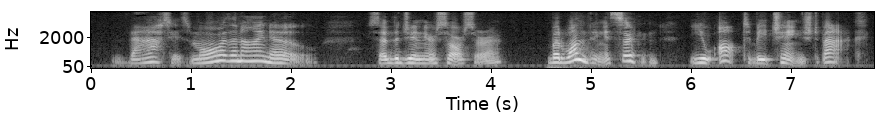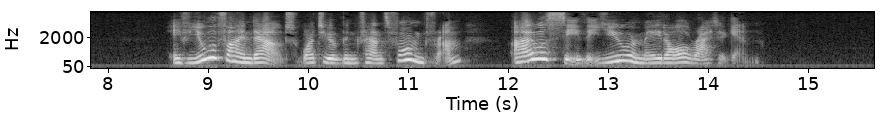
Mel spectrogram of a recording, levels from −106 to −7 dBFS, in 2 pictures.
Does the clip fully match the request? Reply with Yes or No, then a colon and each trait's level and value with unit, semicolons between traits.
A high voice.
Yes: high, 200 Hz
